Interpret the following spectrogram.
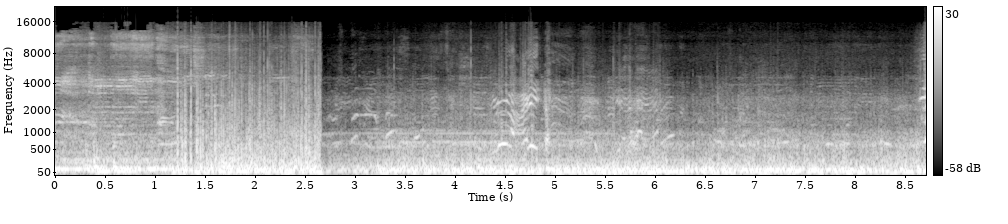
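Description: Speedboat engine running under way, a steady low rumble. The sound changes abruptly a few seconds in, losing its upper range.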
